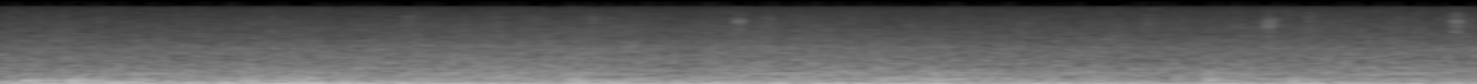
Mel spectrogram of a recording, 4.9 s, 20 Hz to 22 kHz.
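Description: Steady rain falls in Euro Truck Simulator 2, a dense, continuous wash of drops with a low rumble underneath, holding at an even, fairly loud level throughout with no voices.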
